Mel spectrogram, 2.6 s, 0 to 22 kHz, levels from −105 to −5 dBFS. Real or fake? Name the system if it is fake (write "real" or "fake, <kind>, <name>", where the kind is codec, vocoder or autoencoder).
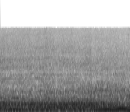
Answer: fake, autoencoder, DAC-VAE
